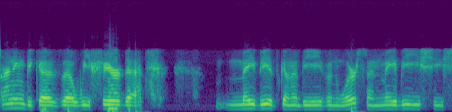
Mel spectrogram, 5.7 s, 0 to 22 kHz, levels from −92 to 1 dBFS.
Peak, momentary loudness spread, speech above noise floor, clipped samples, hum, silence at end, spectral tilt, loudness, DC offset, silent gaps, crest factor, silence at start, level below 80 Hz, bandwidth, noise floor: -4 dBFS; 11 LU; 26 dB; under 0.1%; none; 0 s; -8.5 dB/octave; -22 LUFS; under 0.1%; none; 18 dB; 0 s; -46 dBFS; 4.1 kHz; -48 dBFS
